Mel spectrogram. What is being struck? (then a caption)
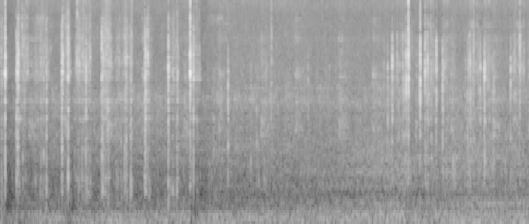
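Hard plastic doll head with eye mechanism. Fingers work the eye mechanism of an orange-haired Blythe doll's hard plastic head held close to the mic, producing sharp, bright clicks. The clicks come in quick clusters early on and again near the end, over a steady low rumble.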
